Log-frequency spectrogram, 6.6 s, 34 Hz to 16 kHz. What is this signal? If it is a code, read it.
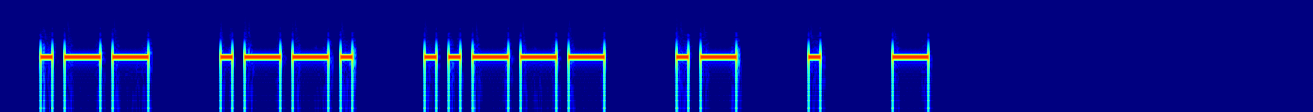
Morse code, heard as a keyed tone, about 20 wpm, spaced as for 15 wpm, 700 Hz. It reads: WP2AET
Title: 186 Lesson 30g - Letter b - Call Signs 20wpm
